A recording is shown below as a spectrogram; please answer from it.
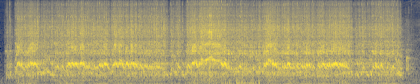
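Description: Baby Lock Gallant sewing machine stitching at high speed, a continuous fast, even mechanical whir and rattle held for about eight seconds, close and steady before stopping abruptly.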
